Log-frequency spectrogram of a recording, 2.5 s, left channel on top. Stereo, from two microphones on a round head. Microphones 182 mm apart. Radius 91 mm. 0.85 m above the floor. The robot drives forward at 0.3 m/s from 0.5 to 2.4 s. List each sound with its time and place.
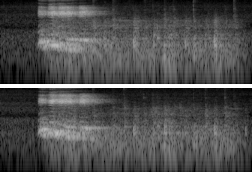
0.4 s a giggle: 50° left (ahead or behind), 1.9 m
